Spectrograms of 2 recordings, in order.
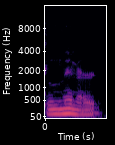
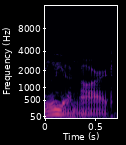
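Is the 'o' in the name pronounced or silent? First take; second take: silent; pronounced. First: The 'o' in the name is silent. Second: The 'o' in the name is pronounced. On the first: This is how other people say the name. "some people be like" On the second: This is how the speaker personally says the name. "I always end up pronouncing the O in Leonard"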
